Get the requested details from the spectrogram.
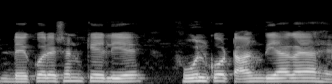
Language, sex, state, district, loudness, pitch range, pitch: Hindi, male, Chhattisgarh, Bilaspur, -14 LUFS, 140-150 Hz, 145 Hz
